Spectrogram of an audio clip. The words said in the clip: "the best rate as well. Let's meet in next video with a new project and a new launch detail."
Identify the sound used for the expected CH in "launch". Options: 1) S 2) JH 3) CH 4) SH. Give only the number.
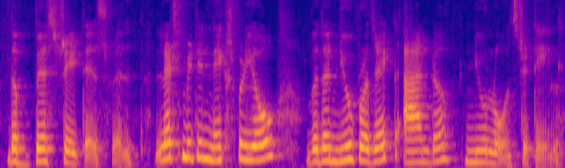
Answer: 1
